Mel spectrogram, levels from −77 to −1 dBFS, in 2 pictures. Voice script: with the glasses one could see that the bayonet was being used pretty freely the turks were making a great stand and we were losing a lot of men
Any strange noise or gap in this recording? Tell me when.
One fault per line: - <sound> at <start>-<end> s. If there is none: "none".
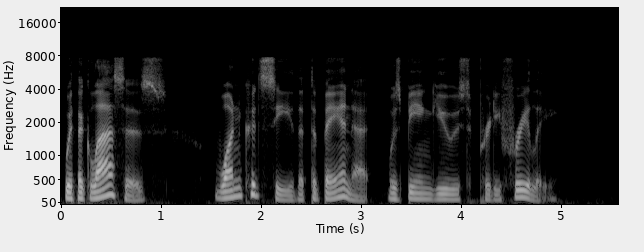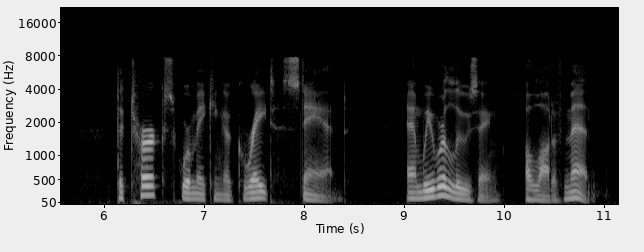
none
